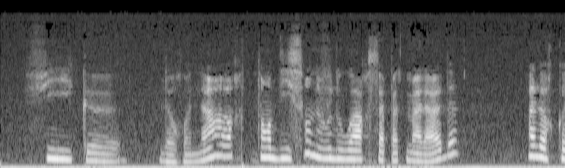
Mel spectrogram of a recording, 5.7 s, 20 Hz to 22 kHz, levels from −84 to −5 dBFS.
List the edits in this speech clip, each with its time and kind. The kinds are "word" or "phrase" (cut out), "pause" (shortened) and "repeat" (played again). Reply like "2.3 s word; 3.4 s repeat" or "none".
none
